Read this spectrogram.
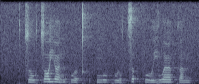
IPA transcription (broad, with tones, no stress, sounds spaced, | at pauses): t͡s o˨˧ w t͡s ɔː˥ j œː˨˥ n kʷ œː˨˩ kʰ ʊ˧ k̚ ŋ uː˧ kʷ iː˨˩ w t͡s ɐ˥ p̚ f uː˨˧ j w œː˥ k ɐ˧ n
